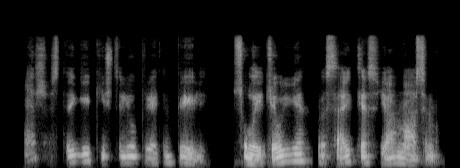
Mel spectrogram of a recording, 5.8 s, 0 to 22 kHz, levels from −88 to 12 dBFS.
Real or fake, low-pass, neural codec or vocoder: fake; 9.9 kHz; codec, 44.1 kHz, 2.6 kbps, DAC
